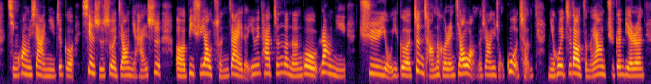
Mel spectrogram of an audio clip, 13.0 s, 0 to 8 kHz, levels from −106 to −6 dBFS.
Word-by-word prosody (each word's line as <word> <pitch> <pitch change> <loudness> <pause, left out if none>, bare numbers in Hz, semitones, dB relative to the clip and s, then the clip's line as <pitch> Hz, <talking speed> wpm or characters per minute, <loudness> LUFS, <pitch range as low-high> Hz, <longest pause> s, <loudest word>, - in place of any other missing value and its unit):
情 220 -2 +2
况 235 +3 -1
下， 235 -1 +3
你 200 -1 -11
这 230 +4 -3
个 205 -5 -4
现 310 -6 +5
实 200 -6 +1
社 235 +1 0
交 215 +2 0
你 205 -2 -10
还 190 0 -7
是， 265 +4 +1 0.3
呃， 200 -2 +2
必 270 +8 -4
须 265 +1 -2
要 260 -3 +5
存 195 -3 -7
在 230 -2 +3
的。 - - -13
因 245 +2 -9
为 275 - -6
它 275 0 +2
真 275 +1 -6
的 280 -1 -2
能 205 -2 -7
够 235 -4 +3
让 290 -6 +3
你 190 -1 -12 0.3
去 260 -4 0
有 215 - -5
一 205 - -10
个 215 0 +1
正 310 - +1
常 190 -6 0
地 230 - -5
和 215 -3 -3
人 205 +1 -3
交 260 +2 +4
往 255 -3 0
的 205 - -16
这 210 - -7
样 225 -1 -3
一 - - -7
种 200 -3 -11
过 335 +4 -3
程。 200 -1 -4 0.3
你 205 -3 -9
会 265 +6 0
知 270 +4 -1
道 270 -3 +9
怎 210 -2 -10
么 185 +1 -13
样 245 +2 +2
去 225 - -5
跟 240 +2 -2
别 225 -3 +2
人， 210 +1 +1
230 Hz, 265 characters per minute, -24 LUFS, 205-265 Hz, 0.3 s, 道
